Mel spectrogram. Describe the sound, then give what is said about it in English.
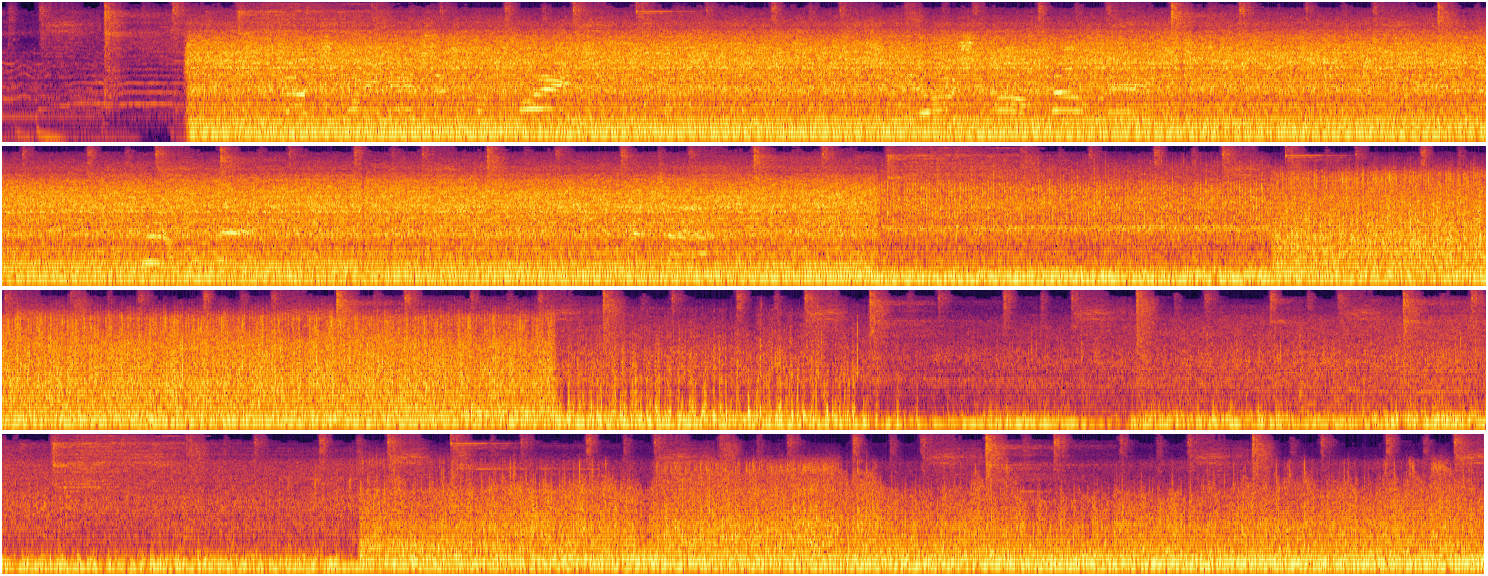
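A small propeller plane's engine drones loud with a steady buzzing hum in flight on the way to Mammoth, then abruptly cuts out as the engine fails and the propeller stops turning, leaving only rushing wind noise that rises and falls. “the engine goes out, and it's very obvious that the engine goes out.”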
